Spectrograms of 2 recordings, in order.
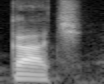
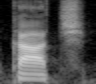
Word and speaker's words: khat: E na agricultura, você precisa entender que os iemenitas são meio obcecados por khat. O que é khat? Às vezes também se escreve com Q e, em árabe, o Q tem esse som, como mostramos no episódio sobre o Catar.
